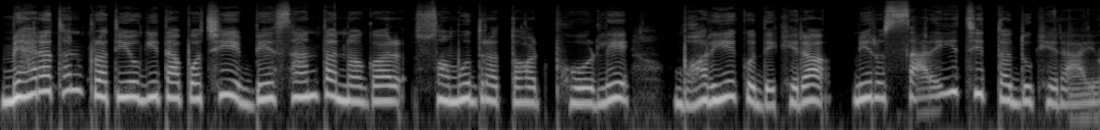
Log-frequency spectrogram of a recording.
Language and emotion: Nepali, sad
